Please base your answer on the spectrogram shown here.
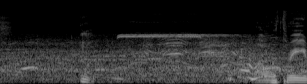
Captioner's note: referee blows whistle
